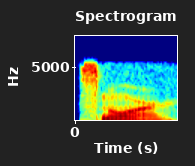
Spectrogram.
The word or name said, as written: s'more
